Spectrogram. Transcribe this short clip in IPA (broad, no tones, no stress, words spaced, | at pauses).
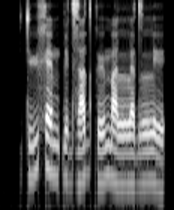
ty xɛm ɓɪdzad kø malːɐd lːɪ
